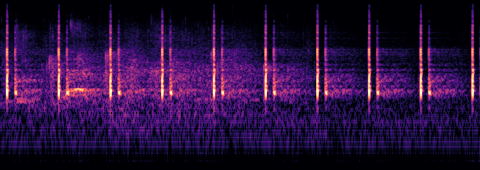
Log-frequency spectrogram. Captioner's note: audience clapping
